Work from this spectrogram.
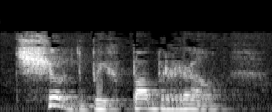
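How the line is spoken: Grumbling. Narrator (Russian): проворчал он

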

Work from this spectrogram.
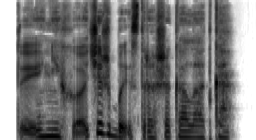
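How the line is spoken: Hoarse, revealing voice. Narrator (Russian): Хрипло выдавая себя с потрохами, говорит он

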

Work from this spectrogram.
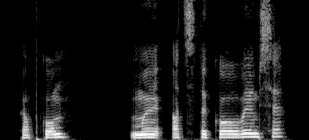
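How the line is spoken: Plain question. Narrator (Russian): спросил Китридж

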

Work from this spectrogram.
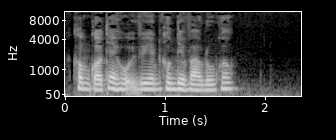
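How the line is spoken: Resigned sighing. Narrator (Vietnamese): đành chấp nhận, thở dài nói

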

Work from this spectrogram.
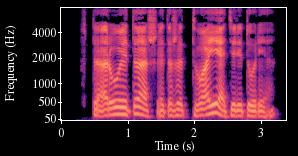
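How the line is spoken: Grumbled, not very playfully. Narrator (Russian): пробурчал Раф, впрочем, не очень задорно

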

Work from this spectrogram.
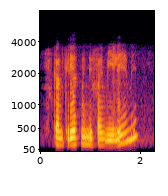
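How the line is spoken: Plain. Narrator (Russian): спросил он

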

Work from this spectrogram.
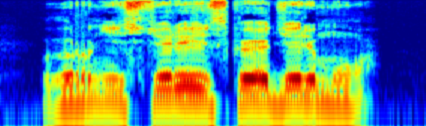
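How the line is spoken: Grumbling. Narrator (Russian): он проворчал

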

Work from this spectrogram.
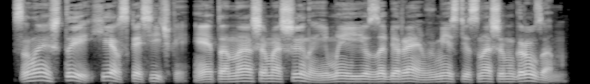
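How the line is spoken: Nasal rough voice. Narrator (Russian): Откликнулся гундосым голосом один из маргиналов

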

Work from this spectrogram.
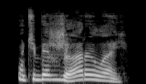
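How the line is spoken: Cheerful report. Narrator (Russian): радостно доложила она

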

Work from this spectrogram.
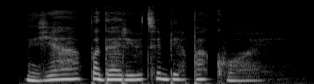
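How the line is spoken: Whisper against lips. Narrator (Russian): шепнула она мне в губы

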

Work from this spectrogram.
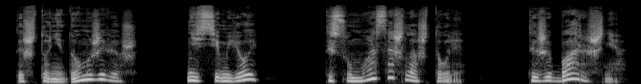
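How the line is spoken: Astonished mutter. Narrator (Russian): Оля изумленно пробормотала

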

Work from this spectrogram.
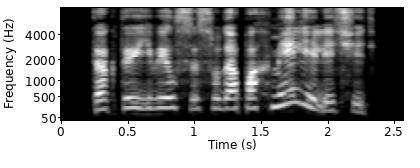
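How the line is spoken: Irritated question. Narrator (Russian): раздраженно поинтересовался Брис

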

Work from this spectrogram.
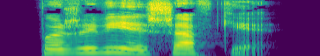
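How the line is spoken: Woman's rough, harsh urging. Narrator (Russian): Женщина грубо подгоняет

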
